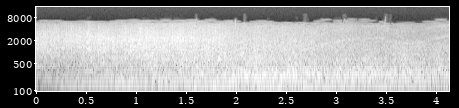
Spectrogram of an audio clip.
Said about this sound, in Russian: Всю ночь бушевала буря, но ничего особенного не случилось.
